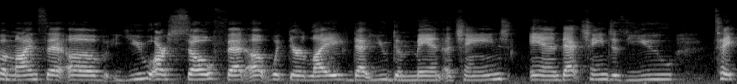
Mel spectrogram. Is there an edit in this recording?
no; 0 cuts

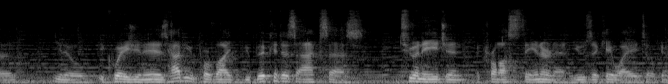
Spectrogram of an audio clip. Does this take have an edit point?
yes; 3 cuts; at 1.7 s, 4.0 s, 5.7 s

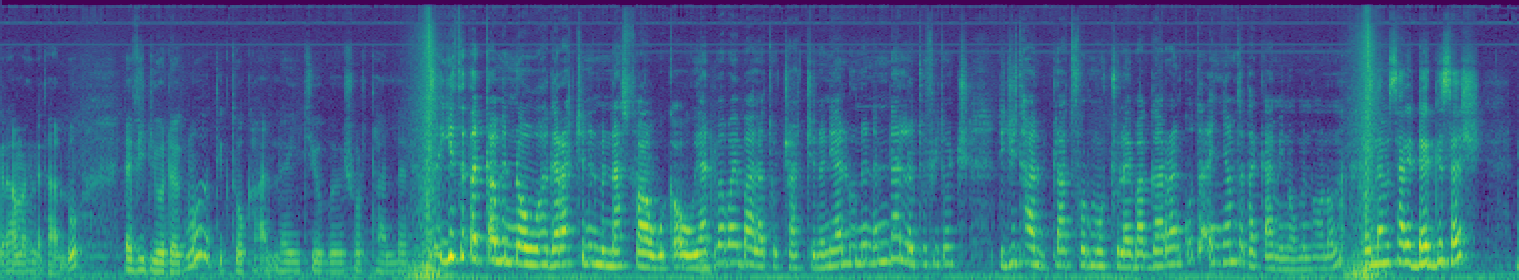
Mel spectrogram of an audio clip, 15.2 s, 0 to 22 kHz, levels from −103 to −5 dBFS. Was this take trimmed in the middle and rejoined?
yes; 2 cuts; at 4.3 s, 13.6 s

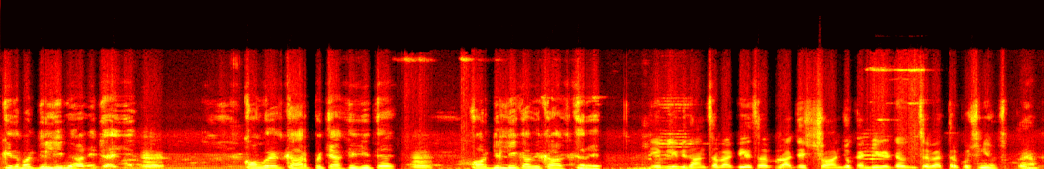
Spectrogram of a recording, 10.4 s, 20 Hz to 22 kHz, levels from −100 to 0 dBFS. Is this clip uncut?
no; 1 cut; at 6.5 s

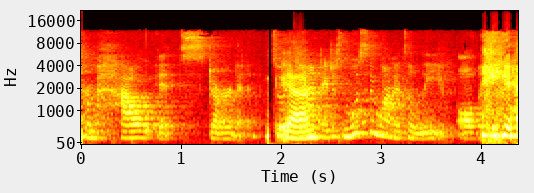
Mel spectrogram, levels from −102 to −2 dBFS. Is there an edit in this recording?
yes; 1 cut; at 1.9 s

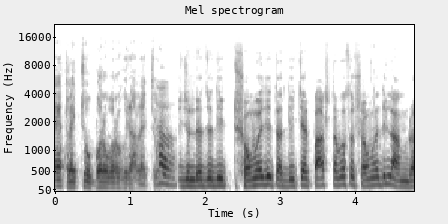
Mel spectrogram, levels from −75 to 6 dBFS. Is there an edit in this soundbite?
yes; 1 cut; at 1.6 s

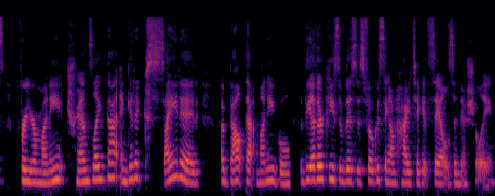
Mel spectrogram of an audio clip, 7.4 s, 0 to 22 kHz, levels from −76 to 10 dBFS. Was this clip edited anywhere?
yes; 1 cut; at 4.4 s

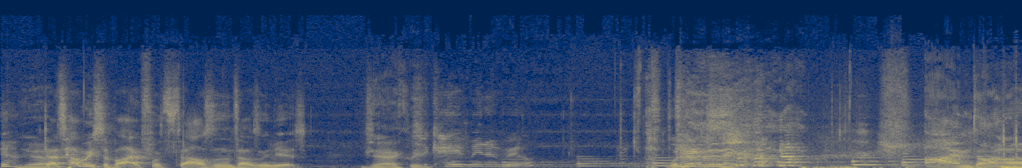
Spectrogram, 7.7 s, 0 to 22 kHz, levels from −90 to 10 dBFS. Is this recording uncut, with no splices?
yes; 0 cuts

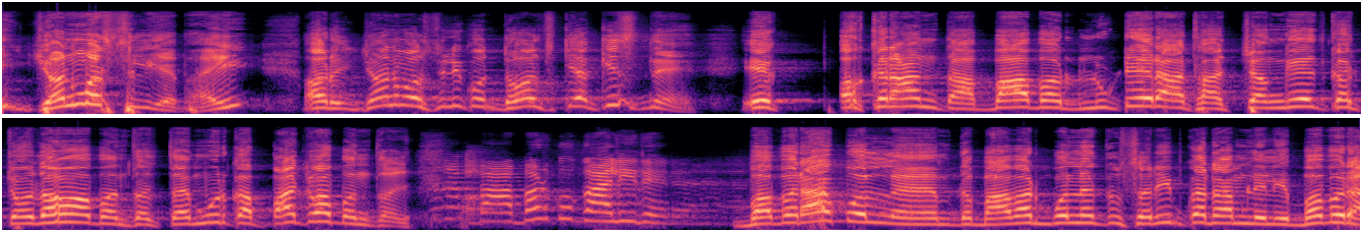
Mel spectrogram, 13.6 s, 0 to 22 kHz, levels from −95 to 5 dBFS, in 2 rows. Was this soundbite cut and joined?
no; 0 cuts

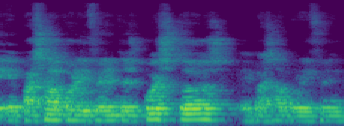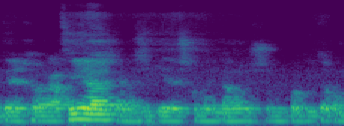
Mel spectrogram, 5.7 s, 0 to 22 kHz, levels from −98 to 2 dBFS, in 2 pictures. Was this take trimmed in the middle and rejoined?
no; 0 cuts

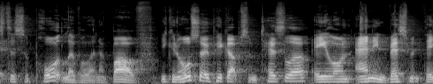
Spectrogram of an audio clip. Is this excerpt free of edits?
no; 2 cuts; at 1.5 s, 3.1 s

